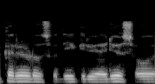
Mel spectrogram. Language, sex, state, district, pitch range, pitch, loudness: Rajasthani, male, Rajasthan, Churu, 125-135 Hz, 130 Hz, -21 LUFS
